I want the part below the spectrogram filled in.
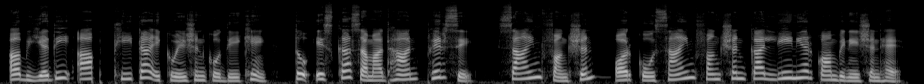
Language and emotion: Hindi, neutral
